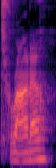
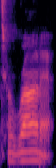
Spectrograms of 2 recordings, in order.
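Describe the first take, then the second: First: Toronto is said the way Canadians say it. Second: Toronto is said in a non-Canadian way.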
